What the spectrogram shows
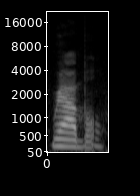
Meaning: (verb) 1. To speak in a confused manner; talk incoherently; utter nonsense 2. To speak confusedly or incoherently; gabble or chatter out; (noun) A bewildered or meaningless string of words
- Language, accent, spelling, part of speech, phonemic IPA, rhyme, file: English, US, rabble, verb / noun, /ˈɹæbəl/, -æbəl, En-us-rabble.ogg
